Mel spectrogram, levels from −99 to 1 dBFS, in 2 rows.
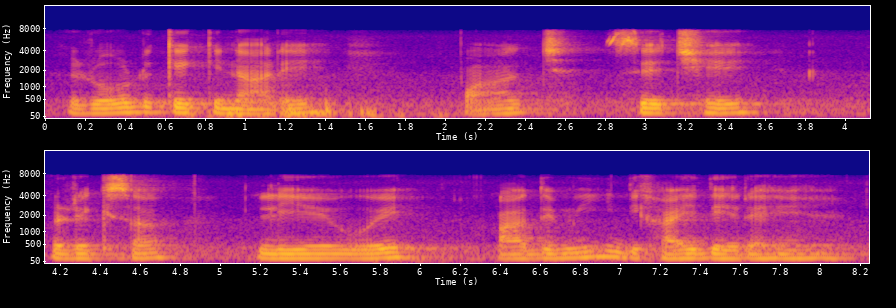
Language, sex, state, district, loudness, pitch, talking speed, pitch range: Hindi, male, Jharkhand, Jamtara, -20 LUFS, 115 Hz, 100 wpm, 110-120 Hz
